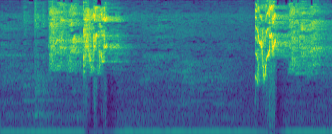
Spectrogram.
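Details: Lovebird lure sound to get other lovebirds singing: a long, dense stretch of high screechy twittering, then after a pause a shorter piercing burst, all over a continuous low hum.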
